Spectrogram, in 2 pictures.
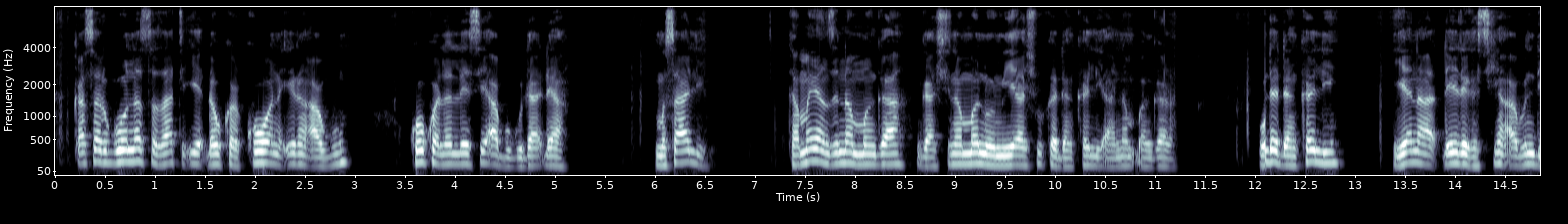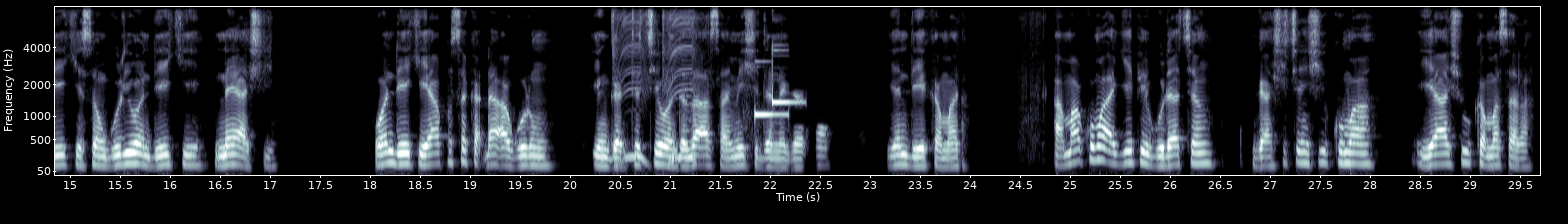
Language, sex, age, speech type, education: Hausa, male, 60+, spontaneous, tertiary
